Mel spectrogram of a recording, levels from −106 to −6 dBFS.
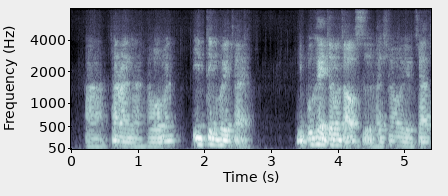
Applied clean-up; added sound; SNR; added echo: neural separator model SepFormer DNS4.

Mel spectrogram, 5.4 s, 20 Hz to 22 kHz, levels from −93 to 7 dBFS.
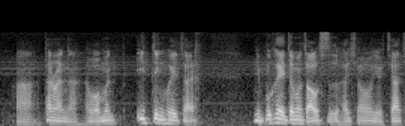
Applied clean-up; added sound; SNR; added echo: none; none; none; none.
